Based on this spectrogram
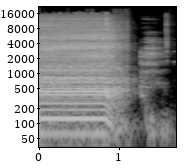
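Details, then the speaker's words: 12 V tire inflator on the Hulkman Alpha 85's 10 A / 150 W DC port: steady buzzing motor tone at constant pitch, then a clean cutoff; runs normally and fills the tire fast. "So it airs up my tires a lot faster using this unit than it would if I was trying to run this off of my car plug. And that's really handy, boy. It filled it right up real fast."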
